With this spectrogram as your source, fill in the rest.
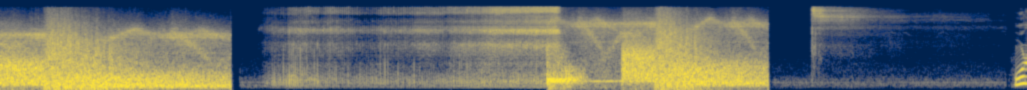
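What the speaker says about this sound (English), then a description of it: "It looks like the explosion came from over here." Cartoon bomb explosions: loud bursts of hissing, roaring noise broken by sudden silent cuts, with a sharp burst near the middle and another at the end.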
